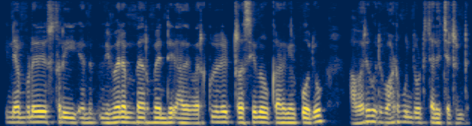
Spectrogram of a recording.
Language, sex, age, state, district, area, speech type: Malayalam, male, 18-30, Kerala, Kozhikode, rural, spontaneous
